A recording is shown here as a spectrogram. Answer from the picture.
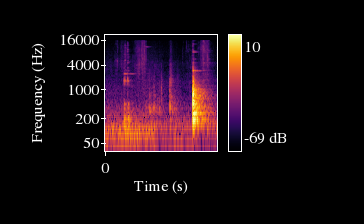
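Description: Light metal-on-metal clinks from a seat wrench working the removable seat into a cast valve body, then one sharp metallic clank with a brief ring near the end.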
